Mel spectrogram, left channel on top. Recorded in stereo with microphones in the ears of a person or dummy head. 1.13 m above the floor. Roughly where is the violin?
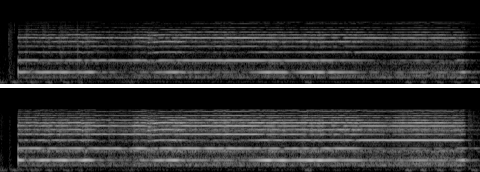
Right.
